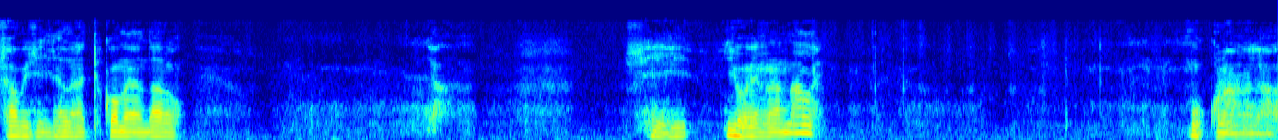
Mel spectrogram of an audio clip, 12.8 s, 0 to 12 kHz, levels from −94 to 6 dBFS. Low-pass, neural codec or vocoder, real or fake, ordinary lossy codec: 7.2 kHz; codec, 16 kHz, 4 kbps, FunCodec, trained on Chinese and English, 50 frames a second; fake; none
